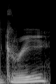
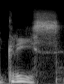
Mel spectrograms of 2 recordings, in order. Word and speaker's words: Gris: great art is Gris which I always thought it was Gree like French Gree um gray but apparently it's Gris actually. Let me check that Gris game pronunciation. Um how do you pronounce the name? Oh, they're Spanish. It's a Spanish development studio. So if it's Spanish then it should be Greece.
